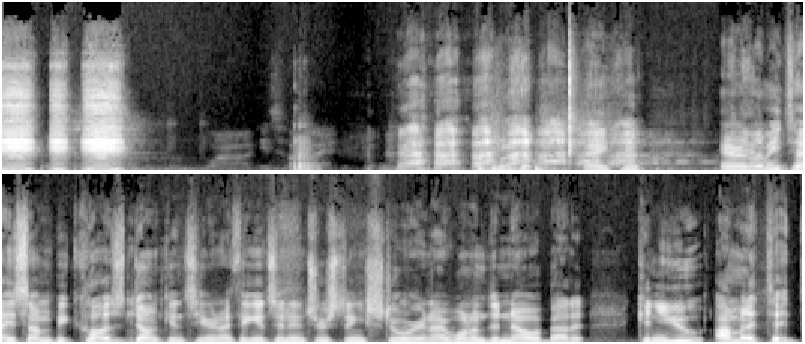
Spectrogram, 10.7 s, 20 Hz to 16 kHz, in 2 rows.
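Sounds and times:
duck quacking: 0.0s - 0.9s
laughter: 2.5s - 5.2s
speech: 2.6s - 10.6s.

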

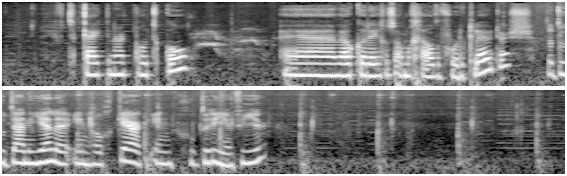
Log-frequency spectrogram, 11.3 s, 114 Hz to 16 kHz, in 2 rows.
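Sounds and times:
speech: 0.8s - 2.0s, 2.8s - 8.8s
high heels clicking on hard floor of an empty classroom: 6.4s - 11.2s.

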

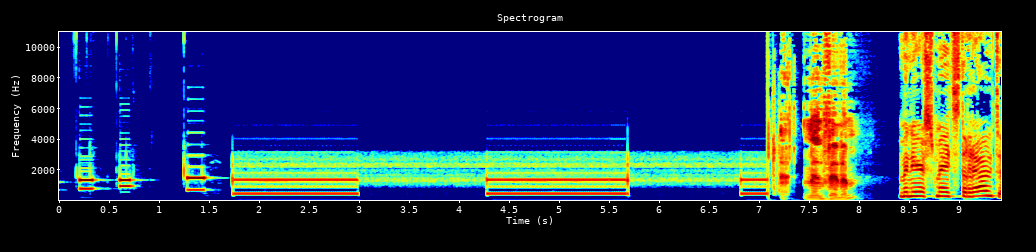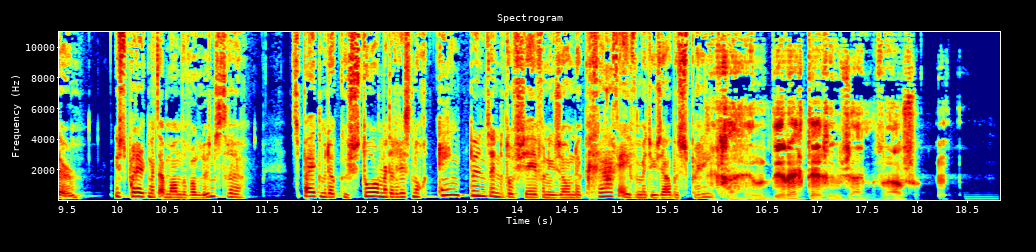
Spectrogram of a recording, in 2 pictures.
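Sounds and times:
long steady telephone line tones: 0.3s - 3.1s, 4.3s - 5.8s, 6.9s - 7.1s
speech: 7.6s - 18.1s.

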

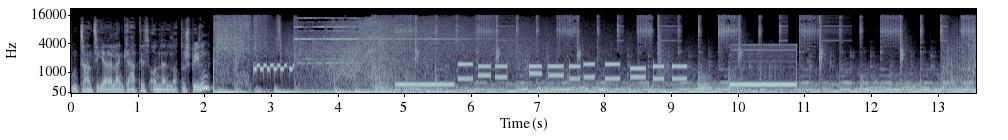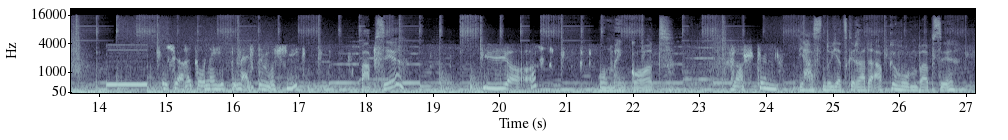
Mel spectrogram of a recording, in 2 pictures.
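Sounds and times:
speech: 0.0s - 2.4s, 15.1s - 18.8s, 19.8s - 20.9s, 21.5s - 22.7s, 23.5s - 27.0s
steady music bed: 2.2s - 27.1s
telephone keypad DTMF tones dialing a number: 5.8s - 9.2s.

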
